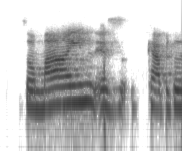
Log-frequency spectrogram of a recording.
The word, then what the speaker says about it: mein: So mein, this E and I is pronounced A.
